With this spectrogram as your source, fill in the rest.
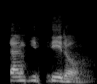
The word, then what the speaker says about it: Changuitiro: Born in 1976 in, how do I pronounce that? How do you say it? Changuitirio.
